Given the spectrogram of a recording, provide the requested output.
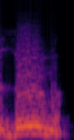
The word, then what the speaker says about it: ظلم: یہ جو 3 حروف کا لفظ ہے نا, جیسے ظلم, ظا لام میم, نوٹ کر لیں یہ بات, ظلم, اس طرح کے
